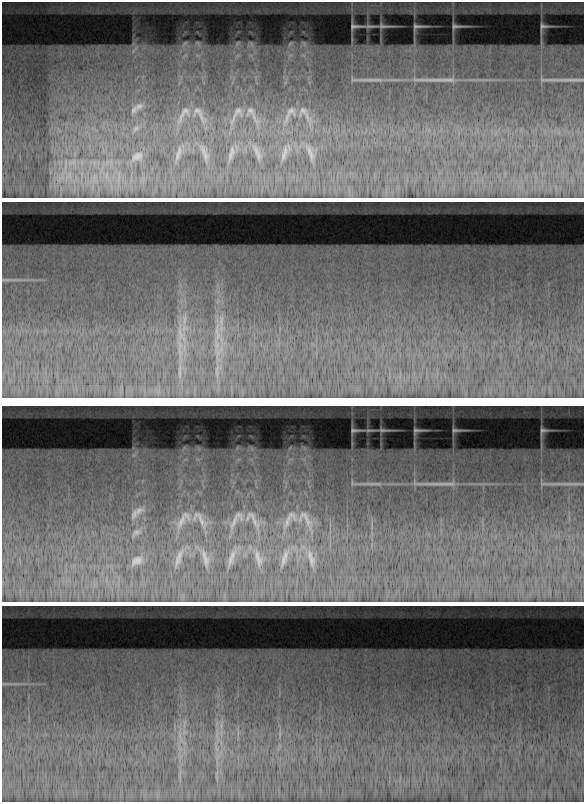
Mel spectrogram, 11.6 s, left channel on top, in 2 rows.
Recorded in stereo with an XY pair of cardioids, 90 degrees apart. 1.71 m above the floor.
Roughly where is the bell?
Ahead left.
